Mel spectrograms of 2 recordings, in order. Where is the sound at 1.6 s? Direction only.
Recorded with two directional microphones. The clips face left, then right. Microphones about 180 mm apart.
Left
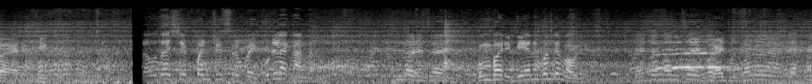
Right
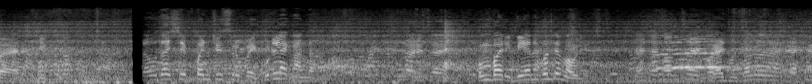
Centre (ahead or behind).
